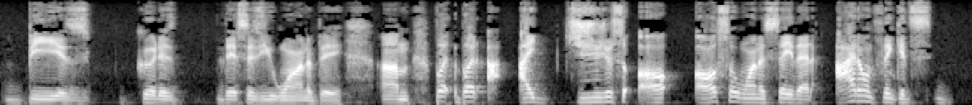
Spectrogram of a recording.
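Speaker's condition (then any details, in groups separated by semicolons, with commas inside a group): Stuttering; person who stutters; in psychotherapy, helping with letting go and accepting stuttering; stutter-like tension when signing own name, worse under pressure or with people watching; repeated words, prolonged sounds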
